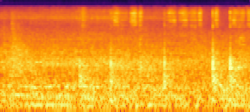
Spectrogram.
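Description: Chalk or marker taps and scratches against a board during a physics lesson on electric charges and fields, in short strokes over a loud, constant background hum.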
